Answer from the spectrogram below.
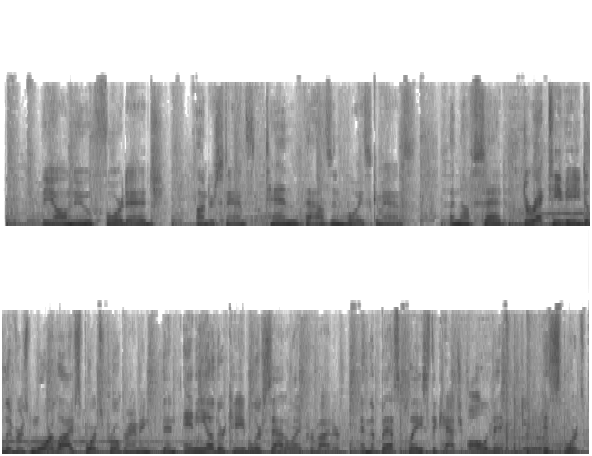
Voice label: male, mid 30s mid 40s, cool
